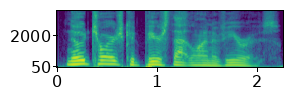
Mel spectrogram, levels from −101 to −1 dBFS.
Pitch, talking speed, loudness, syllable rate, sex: 140 Hz, 210 wpm, -18 LUFS, 5.3 syllables/s, male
